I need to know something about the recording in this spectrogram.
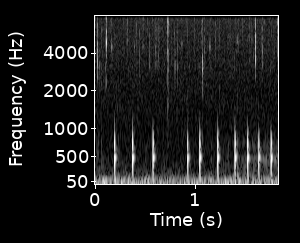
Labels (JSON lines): {"label": "biophony, knock croak", "recorder": "SoundTrap 300"}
